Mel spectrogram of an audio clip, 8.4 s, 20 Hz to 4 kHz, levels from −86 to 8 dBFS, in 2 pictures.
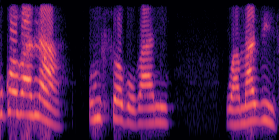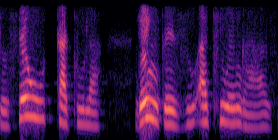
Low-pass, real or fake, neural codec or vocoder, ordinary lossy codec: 3.6 kHz; real; none; none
